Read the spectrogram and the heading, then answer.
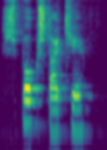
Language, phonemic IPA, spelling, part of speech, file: Dutch, /ˈspokstɑcə/, spookstadje, noun, Nl-spookstadje.ogg
- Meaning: diminutive of spookstad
